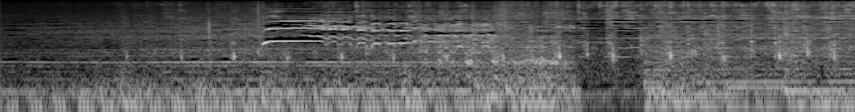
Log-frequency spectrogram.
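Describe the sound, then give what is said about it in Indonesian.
A horse neighs loudly in a drawn-out, wavering whinny as its rider turns it around, followed by the rapid thudding of hooves as it gallops toward the listener, briefly fading before the pounding resumes. “Penunggang kuda tanpa kepala itu memutarkan kudanya dan dia berlari ke arahku.”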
